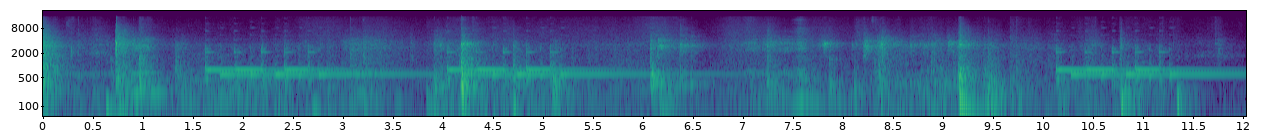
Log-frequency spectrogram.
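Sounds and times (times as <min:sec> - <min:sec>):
doorbell two-tone chime: 0:01.6 - 0:06.9, 0:10.1 - 0:12.0.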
